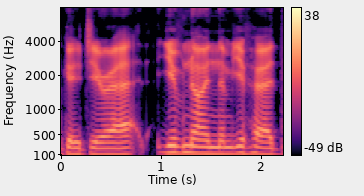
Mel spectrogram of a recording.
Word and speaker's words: Gojira: Normally, apparently it's called Gojira, but if you say it like it's like a Japanese action movie, it's like, oh, Gojira, Gojira. – I told you not to use it. – Oh, no, I think this is like a standard way of saying Gojira.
